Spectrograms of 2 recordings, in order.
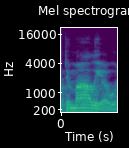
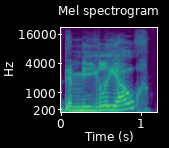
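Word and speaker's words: D'Amelio: people like that charlie dimarlio and addison ray's made absolutely great enough uh it's actually pronounced demilio get it right you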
